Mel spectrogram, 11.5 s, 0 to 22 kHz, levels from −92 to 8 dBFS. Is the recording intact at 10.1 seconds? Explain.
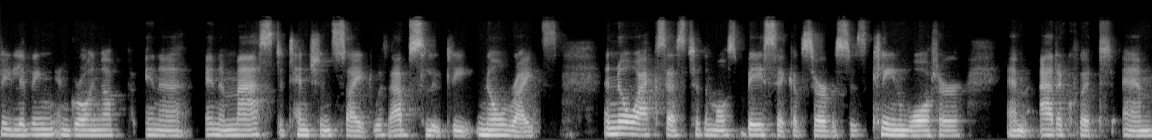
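Yes, at 10.1 s the audio is intact, with no fault audible at that moment.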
